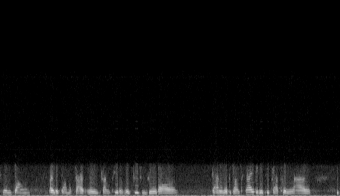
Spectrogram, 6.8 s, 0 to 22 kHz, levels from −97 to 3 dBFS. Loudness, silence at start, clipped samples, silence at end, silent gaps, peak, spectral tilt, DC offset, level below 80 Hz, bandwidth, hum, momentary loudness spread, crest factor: -30 LUFS; 0.05 s; under 0.1%; 0 s; none; -10 dBFS; -8 dB/octave; under 0.1%; -52 dBFS; 3.8 kHz; none; 12 LU; 20 dB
